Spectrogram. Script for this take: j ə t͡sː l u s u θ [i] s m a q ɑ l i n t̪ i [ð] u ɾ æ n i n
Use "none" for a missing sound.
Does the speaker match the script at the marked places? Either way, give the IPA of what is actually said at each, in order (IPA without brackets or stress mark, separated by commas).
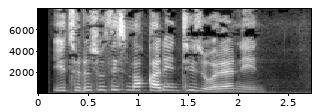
i, z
